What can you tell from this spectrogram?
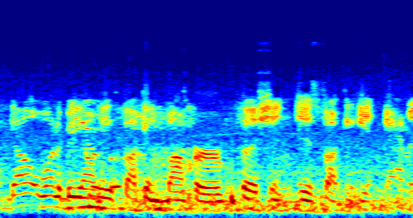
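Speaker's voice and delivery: loud frustrated venting; shouting. Real, not acted. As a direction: yell it out in frustration. Angry driver venting over voice chat.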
